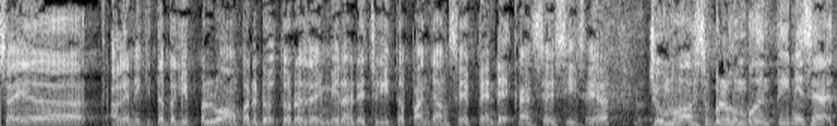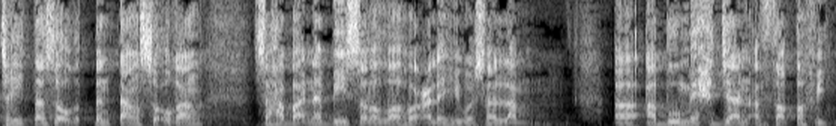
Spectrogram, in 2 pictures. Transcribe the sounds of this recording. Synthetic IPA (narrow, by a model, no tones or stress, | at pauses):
sajaaɾinik̬it̪abaɡipəluaŋpadadɔk̚t̪ɔɾazaimilahdaat͡ʃəɾit̪apaɲd͡ʒaŋsajapɛndɛʔkansɛsisajat͡ʃuməsəbəlʊmbəɾənt̪inĩsajanaʔt͡ʃəɾit̪asət̪ənt̪aŋsəoɾaŋsaɦabat̪̚nabisɔlalːaɦuʔaleɦiwasalam | əʔabumiħd͡ʒanʔa̰θaqafi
